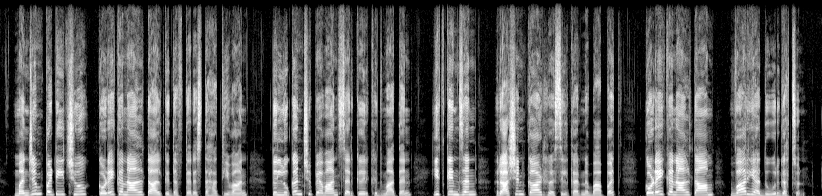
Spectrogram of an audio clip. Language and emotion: Kashmiri, neutral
